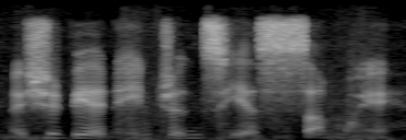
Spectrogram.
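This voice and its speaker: A woman's voice: fairly quick, bright, forceful tone. A woman giving casual commentary while playing a survival game, tired and yawning, rambling and correcting herself with many fillers. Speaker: gaming streamer. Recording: dull lo-fi mic with faint noise.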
